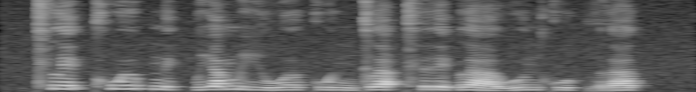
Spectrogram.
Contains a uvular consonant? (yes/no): no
